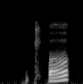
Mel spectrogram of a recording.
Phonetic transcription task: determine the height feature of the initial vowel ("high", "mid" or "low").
mid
